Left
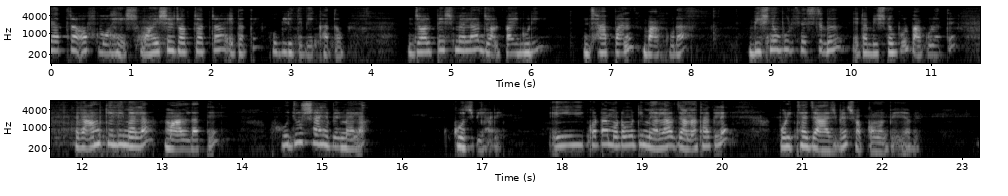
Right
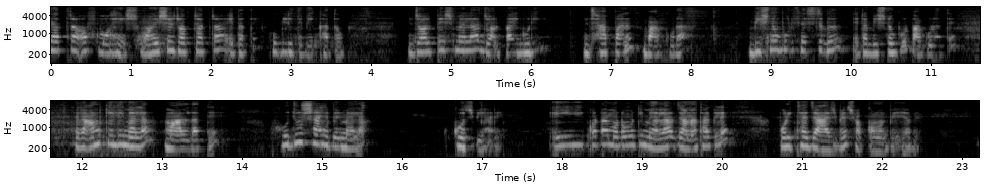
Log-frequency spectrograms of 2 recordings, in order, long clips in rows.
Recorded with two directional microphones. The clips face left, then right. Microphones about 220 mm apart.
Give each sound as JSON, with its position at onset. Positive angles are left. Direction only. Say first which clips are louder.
{"t": 0.2, "sound": "speech", "louder": "left 3 dB", "side_deg": 50}
{"t": 14.4, "sound": "a woman's voice", "louder": "even", "side_deg": 0}
{"t": 14.9, "sound": "speech", "louder": "left 3 dB", "side_deg": 55}
{"t": 16.6, "sound": "speech", "louder": "left 3 dB", "side_deg": 45}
